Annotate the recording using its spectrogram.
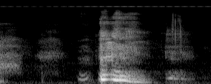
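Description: A man's short, breathy non-speech vocal sounds: a few quick bursts, the loudest about a second in with a falling pitch, then a smaller one near the end.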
